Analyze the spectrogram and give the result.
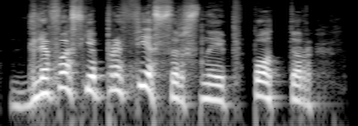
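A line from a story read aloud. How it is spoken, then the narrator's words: Hiss. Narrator (Russian): прошипел Зельевар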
